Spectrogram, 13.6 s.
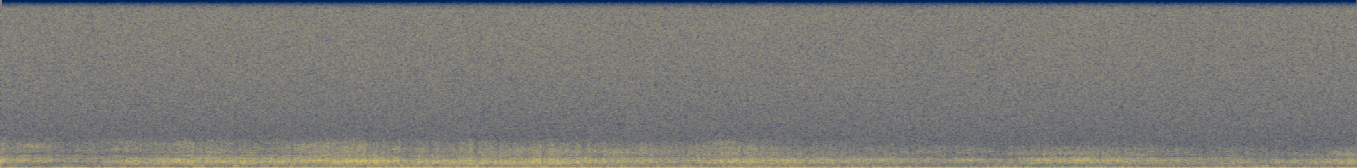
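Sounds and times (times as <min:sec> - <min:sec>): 
jet aircraft: 0:00.0 - 0:13.5.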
